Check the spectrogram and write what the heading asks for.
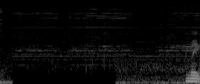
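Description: Wood lathe spinning a bowl blank, a faint steady hum with hiss; the low hum comes in about a second in.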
